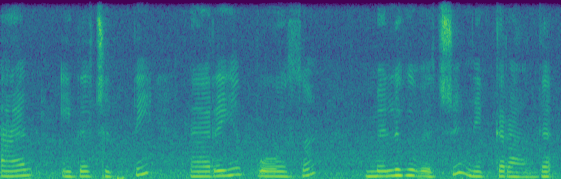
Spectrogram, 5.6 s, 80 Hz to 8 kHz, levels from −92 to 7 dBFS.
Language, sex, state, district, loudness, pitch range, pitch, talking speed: Tamil, female, Tamil Nadu, Kanyakumari, -15 LUFS, 215-255 Hz, 225 Hz, 75 wpm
